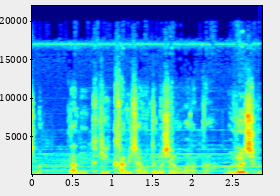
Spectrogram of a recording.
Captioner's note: reading Narration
